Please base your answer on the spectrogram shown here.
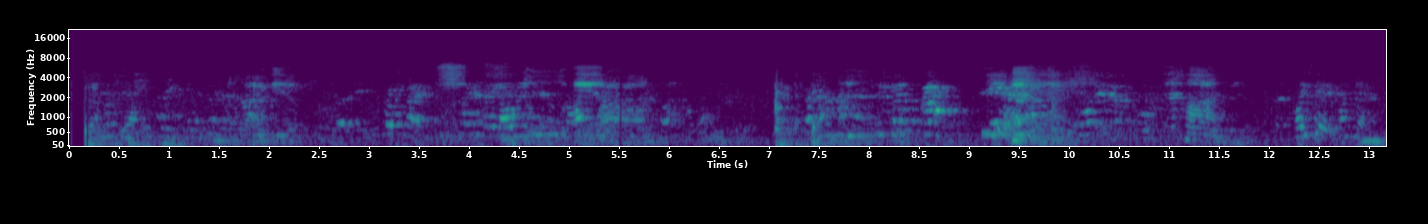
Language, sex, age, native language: Icelandic, female, 10, Icelandic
